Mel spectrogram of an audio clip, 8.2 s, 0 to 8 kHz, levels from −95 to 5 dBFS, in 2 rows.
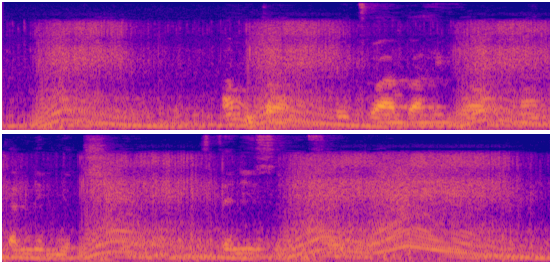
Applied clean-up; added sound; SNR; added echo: none; Accelerating, revving, vroom; -1 dB; none.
